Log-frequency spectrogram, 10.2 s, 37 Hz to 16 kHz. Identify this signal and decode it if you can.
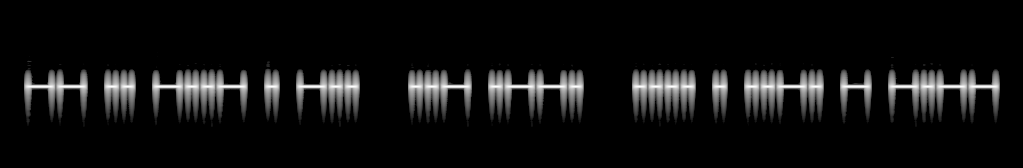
Morse code, heard as a keyed tone, about 15 wpm, 700 Hz. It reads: MIXED UP HEFTY
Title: Pangram Challenge v2 - 15wpm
